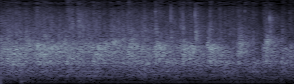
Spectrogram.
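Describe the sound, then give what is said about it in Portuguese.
An audience applauds at a Brazilian Senate event: dense, steady clapping from many hands, loud and unbroken for the whole stretch. “E nós bater palma e a TV Senado vai te mostrar como exemplo para todo o Brasil.”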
